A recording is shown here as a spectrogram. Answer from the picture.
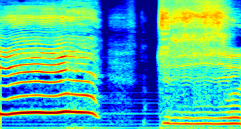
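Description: A man's voice singing two held notes: a high one lasting about a second that bends down as it ends, then, after a short gap, a much lower one near the end.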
